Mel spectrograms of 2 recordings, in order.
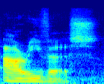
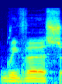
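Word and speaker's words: Re:Verse: I'm assuming that's applying the word reverse and you say it like that as opposed to R-reverse.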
